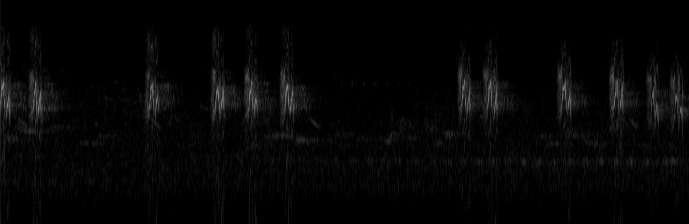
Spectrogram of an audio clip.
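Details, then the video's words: House sparrow chirps from a high-definition microphone recording, sharp notes in short clusters separated by a quiet pause, over a faint continuous hum. "House sparrow call, beautiful house sparrow sound [High definition sparrow chirping]"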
